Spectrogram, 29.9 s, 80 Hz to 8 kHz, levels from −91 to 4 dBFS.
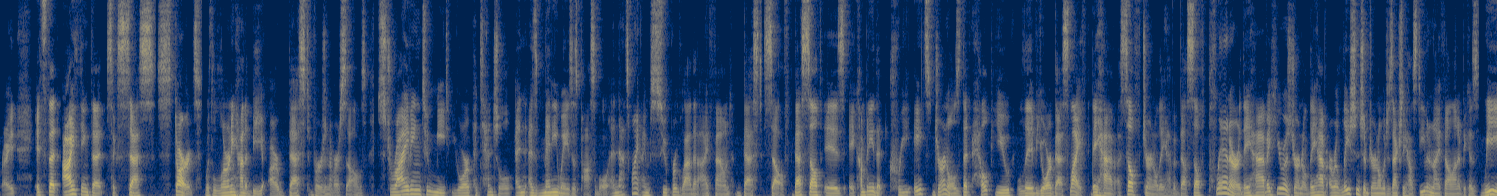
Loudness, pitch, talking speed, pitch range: -26 LUFS, 115 Hz, 175 wpm, 100-130 Hz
